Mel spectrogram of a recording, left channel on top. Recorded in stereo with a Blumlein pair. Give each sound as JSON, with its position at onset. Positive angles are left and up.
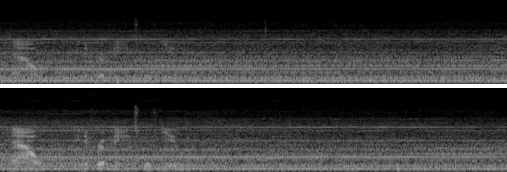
{"t": 0.1, "sound": "a man speaking", "azimuth_deg": -25}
